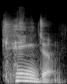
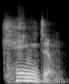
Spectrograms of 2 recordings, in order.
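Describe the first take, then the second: The two takes are said the same way.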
